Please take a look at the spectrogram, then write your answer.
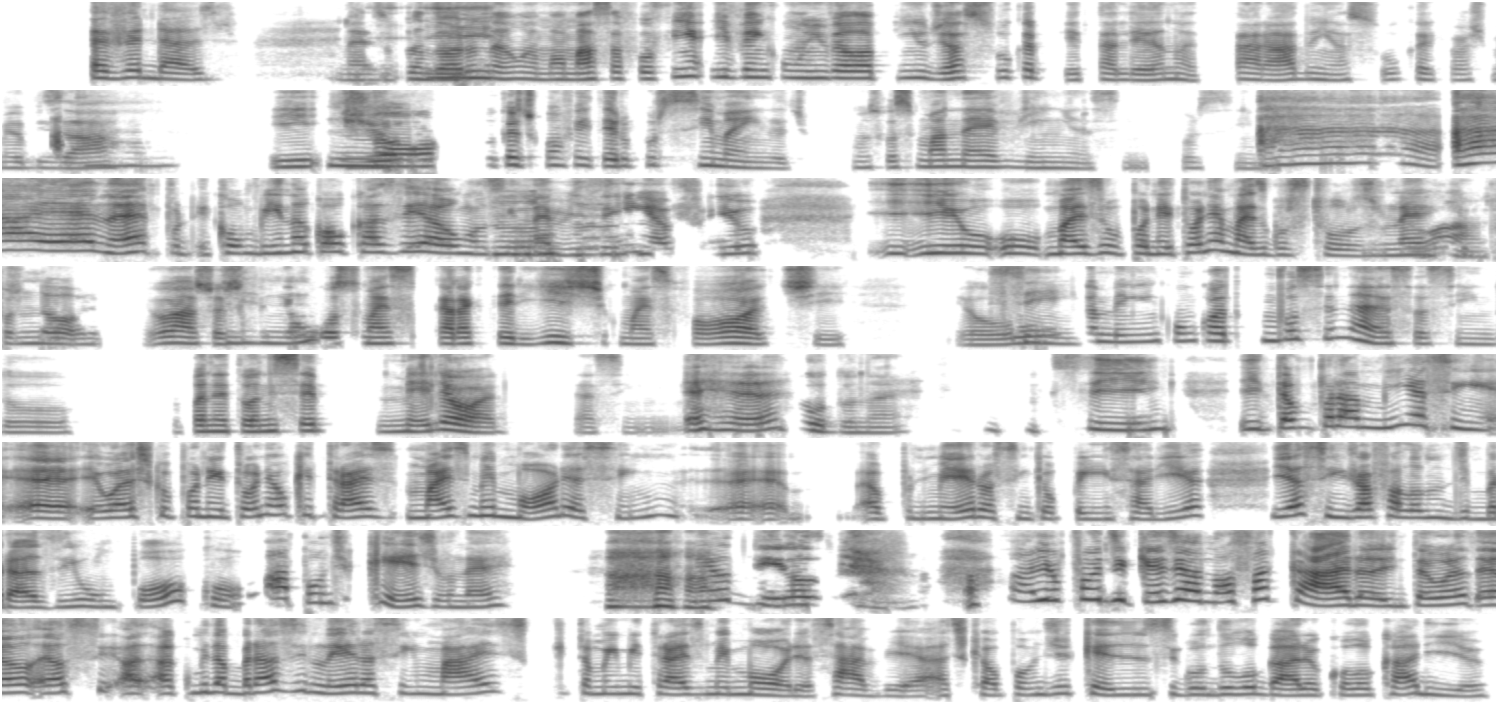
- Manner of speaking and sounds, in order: tapping; other background noise; chuckle
- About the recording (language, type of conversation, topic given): Portuguese, podcast, Tem alguma comida tradicional que traz memórias fortes pra você?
